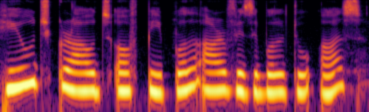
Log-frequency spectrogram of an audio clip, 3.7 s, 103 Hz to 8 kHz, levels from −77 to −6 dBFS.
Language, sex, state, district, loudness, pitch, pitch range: English, female, Assam, Kamrup Metropolitan, -13 LUFS, 235 Hz, 220-255 Hz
